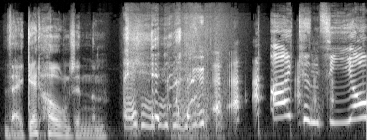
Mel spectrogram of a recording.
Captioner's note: laughs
